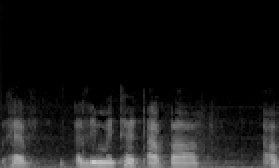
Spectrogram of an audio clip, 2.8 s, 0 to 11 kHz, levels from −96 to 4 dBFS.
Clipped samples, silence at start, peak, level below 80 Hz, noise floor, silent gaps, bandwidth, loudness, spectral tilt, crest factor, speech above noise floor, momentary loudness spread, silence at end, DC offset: under 0.1%; 0 s; -14 dBFS; -58 dBFS; -56 dBFS; none; 4.3 kHz; -31 LUFS; -9.5 dB/octave; 18 dB; 26 dB; 15 LU; 0 s; under 0.1%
